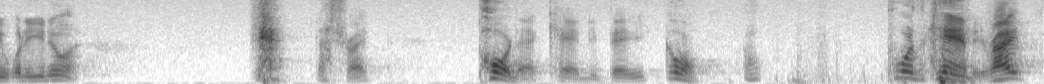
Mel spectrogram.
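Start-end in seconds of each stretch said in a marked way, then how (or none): 1.3-3.8 low, coaxing inner voice urging them on; inner greedy voice. Retold or imitated. Shopper silently urging the clerk to pour, low coaxing. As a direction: egg the clerk on under your breath. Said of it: "But internally".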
